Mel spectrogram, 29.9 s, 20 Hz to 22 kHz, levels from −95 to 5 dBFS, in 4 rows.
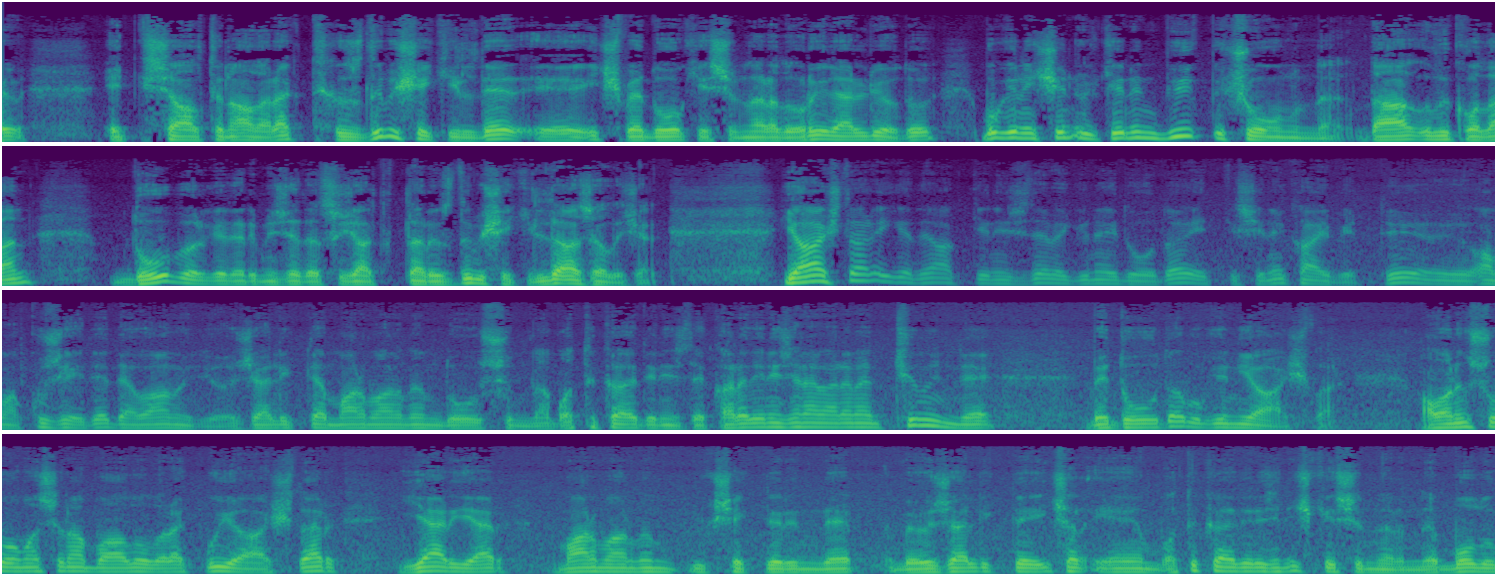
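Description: At about 11.5 s the talker moves away from the microphone and the input drops by about 16 dB. From 11.69 s to 17.45 s the automatic gain rising fault follows: the gain control registers the quieter input and lifts its gain by about 11 dB over nearly six seconds. The voice swells back up slowly, and the room noise rises with it in step, so the background becomes audibly louder behind the speech.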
